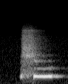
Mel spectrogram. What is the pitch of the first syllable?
high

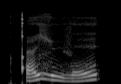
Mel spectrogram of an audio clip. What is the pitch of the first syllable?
rising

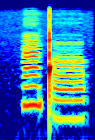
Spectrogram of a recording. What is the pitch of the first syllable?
high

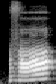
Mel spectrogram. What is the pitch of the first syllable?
rising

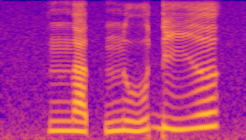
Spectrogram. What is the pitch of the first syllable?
low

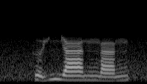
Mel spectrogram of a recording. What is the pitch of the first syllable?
rising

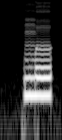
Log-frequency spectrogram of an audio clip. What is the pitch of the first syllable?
high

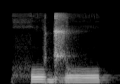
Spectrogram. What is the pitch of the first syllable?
high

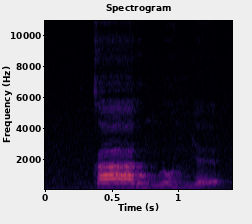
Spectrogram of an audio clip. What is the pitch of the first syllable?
high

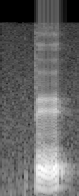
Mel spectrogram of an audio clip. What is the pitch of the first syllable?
low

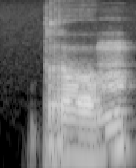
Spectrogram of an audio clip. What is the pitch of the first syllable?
rising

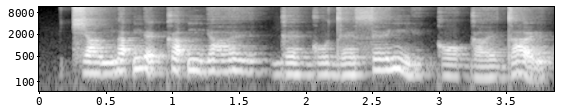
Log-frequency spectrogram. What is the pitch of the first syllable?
low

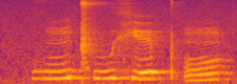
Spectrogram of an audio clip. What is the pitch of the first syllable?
rising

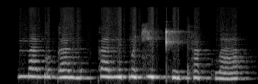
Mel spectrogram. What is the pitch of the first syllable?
high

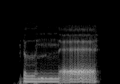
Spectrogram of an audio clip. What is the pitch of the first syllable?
low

